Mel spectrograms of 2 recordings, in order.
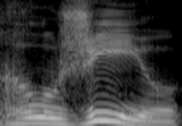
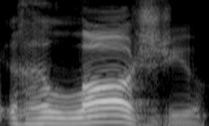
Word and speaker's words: relógio: So without an accent mark, this would be pronounced patria. This would be pronounced facil. This would be pronounced relogio. But no, that's not the case. We say patria, not patria. Therefore, the accent mark. We say fácil, not facil. therefore the accent mark. And we say relógio, not relógio.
